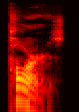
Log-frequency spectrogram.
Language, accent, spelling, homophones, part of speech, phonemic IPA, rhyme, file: English, US, pores, pours / pause, noun / verb, /pɔɹz/, -ɔɹz, En-us-pores.ogg
- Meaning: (noun) plural of pore; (verb) third-person singular simple present indicative of pore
